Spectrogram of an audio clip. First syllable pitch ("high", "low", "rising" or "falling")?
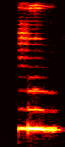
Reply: high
